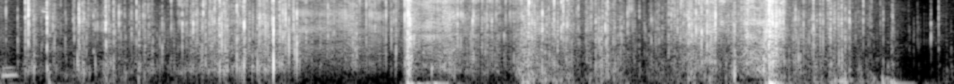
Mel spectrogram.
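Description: A medium-sized printed plastic bag of Anzac biscuits, partly full and held in both hands, is torn open and crinkled at the top by fingertips with painted nails. The result is a dense, bright crackling and tearing noise with sharp crunchy bursts over a steady crinkle, fading briefly near the end.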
